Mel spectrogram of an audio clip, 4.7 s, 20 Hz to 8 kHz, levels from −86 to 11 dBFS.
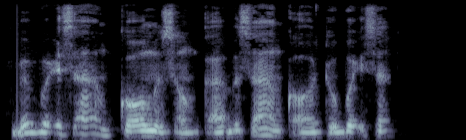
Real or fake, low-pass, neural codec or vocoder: real; 7.2 kHz; none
